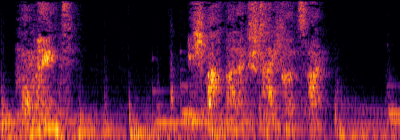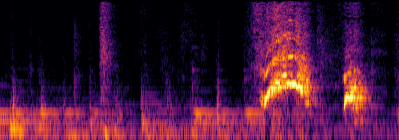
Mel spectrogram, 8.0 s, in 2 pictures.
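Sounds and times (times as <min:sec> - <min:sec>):
speech: 0:00.2 - 0:00.8, 0:01.9 - 0:03.3
woman screaming in fright: 0:06.5 - 0:07.8.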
